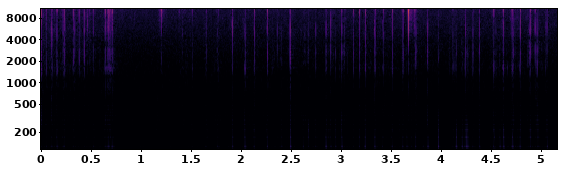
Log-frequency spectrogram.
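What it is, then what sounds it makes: Rhinestone-covered decorative ball. Long pink fingernails tap and scratch a palm-sized, seemingly hollow decorative ball covered in blue and silver rhinestones, held in one hand close to the microphone. The result is a quiet stream of rapid, dry, bright clicks and scratchy rasps, with soft low thumps beneath and no ringing after each tap.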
